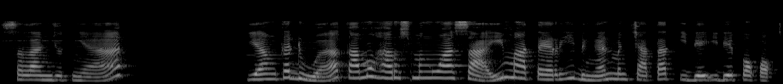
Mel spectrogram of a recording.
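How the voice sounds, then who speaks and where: A woman's voice: on the high side, animated, takes it slowly. A woman teacher, patiently explaining a lesson to children step by step. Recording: slightly dull lo-fi audio.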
